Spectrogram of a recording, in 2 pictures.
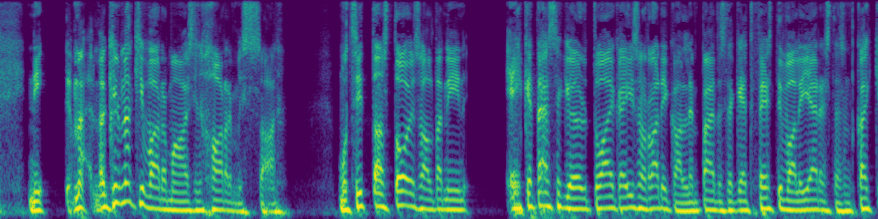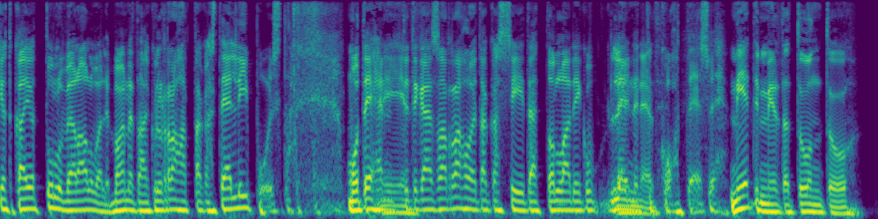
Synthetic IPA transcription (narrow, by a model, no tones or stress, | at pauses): ni | mæ̰mkylmækiʋɑrmɑːsinhɑrmisːɑ̰ːn | mut̪sit̪t̪ɑːst̪oisɑːlt̪ɑniːn | ehkæt̪æsːækiøyut̪ːuɑikɑisorɑdikɑːlinempæːt̪øs̬t̪ekæet̪fest̪iʋɑːlijærjest̪æsmut̪̚kɑikːijot̪kɑːeijoːt̪t̪ulːuʋiælɑluelemøɑnːet̪ɑːŋkylrɑhɑt̪t̪ːɑkɑst̪eællipuist̪ɑmut̪eihænnyt̪pit̪ːekæːnsɑːrrɑhoit̪ɑkɑssiːt̪æet̪ːt̪ːolːɑːniːkulenːet̪ːyk̪koht̪ḛːsemiet̪imːilt̪æt̪unt̪uː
